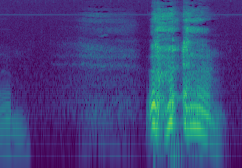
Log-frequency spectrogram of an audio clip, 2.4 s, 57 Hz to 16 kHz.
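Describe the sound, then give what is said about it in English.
A cough, heard as two loud, rough bursts close together after a quiet lead-in of faint breathy noise, with no talk over it. “I didn't manage not to cough through the whole 3 minutes or whatever it is”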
